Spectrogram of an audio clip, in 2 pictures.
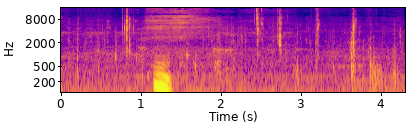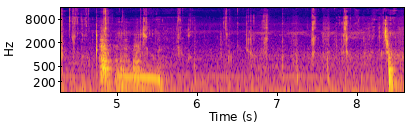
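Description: People chewing and biting squid up close, with many small wet mouth clicks and smacks. A short murmur with falling pitch comes about a second in and again about five seconds in.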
